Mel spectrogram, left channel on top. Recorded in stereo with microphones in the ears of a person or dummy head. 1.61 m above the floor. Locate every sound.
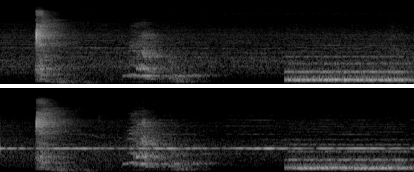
0.3 s laughter: 20° left (ahead or behind), 0.5 m; by 2.0 s 35° right (ahead or behind), 1.4 m
2.8 s typing on a keyboard: 60° left (ahead or behind), 0.9 m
